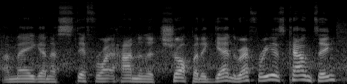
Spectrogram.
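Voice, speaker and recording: A man at a quick pace and medium pitch narrates wrestling video game action play-by-play, his voice slightly raspy. He's chatty in asides and excitable whenever a big move lands, with noise in the background.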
